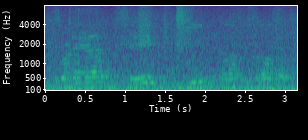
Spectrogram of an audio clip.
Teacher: ਗੁਰੂ ਗ੍ਰੰਥ ਸਾਹਿਬ ਦੇ ਅੰਦਰ ਆਪਾਂ ਕਿਸੇ ਵੀ ਸੱਸੇ ਨੂੰ ਸ਼ਸ਼ੇ ਦੀ ਬਿੰਦੀ ਨਹੀਂ ਉਚਾਰਨ ਕਰਦੇ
